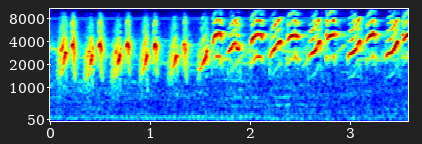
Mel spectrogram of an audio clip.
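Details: Hwamei singing vigorously, starting with a rapid, evenly spaced string of short repeated notes, then moving into quick rising whistled phrases repeated several times.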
